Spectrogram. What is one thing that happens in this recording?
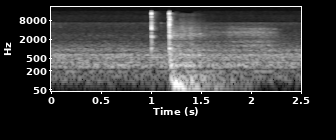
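A computer game's building sound clicks twice and thuds.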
